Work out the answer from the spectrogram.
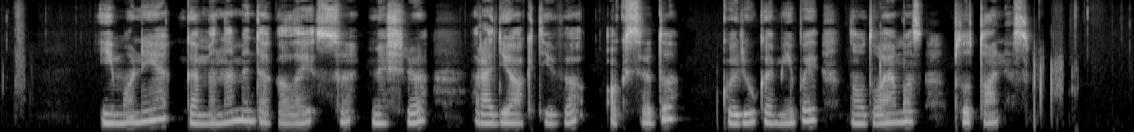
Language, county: Lithuanian, Marijampolė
